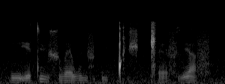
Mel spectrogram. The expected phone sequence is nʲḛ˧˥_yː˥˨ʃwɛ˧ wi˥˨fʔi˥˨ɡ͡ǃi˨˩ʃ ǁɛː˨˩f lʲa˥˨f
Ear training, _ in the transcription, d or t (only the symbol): t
